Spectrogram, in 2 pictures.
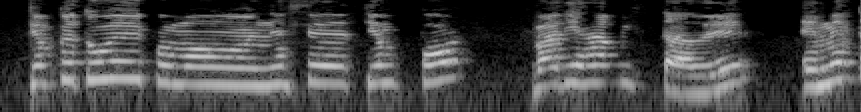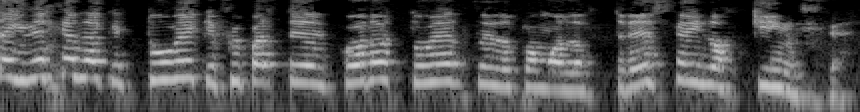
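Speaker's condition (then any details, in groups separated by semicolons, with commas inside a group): Cleft lip and palate; since early childhood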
